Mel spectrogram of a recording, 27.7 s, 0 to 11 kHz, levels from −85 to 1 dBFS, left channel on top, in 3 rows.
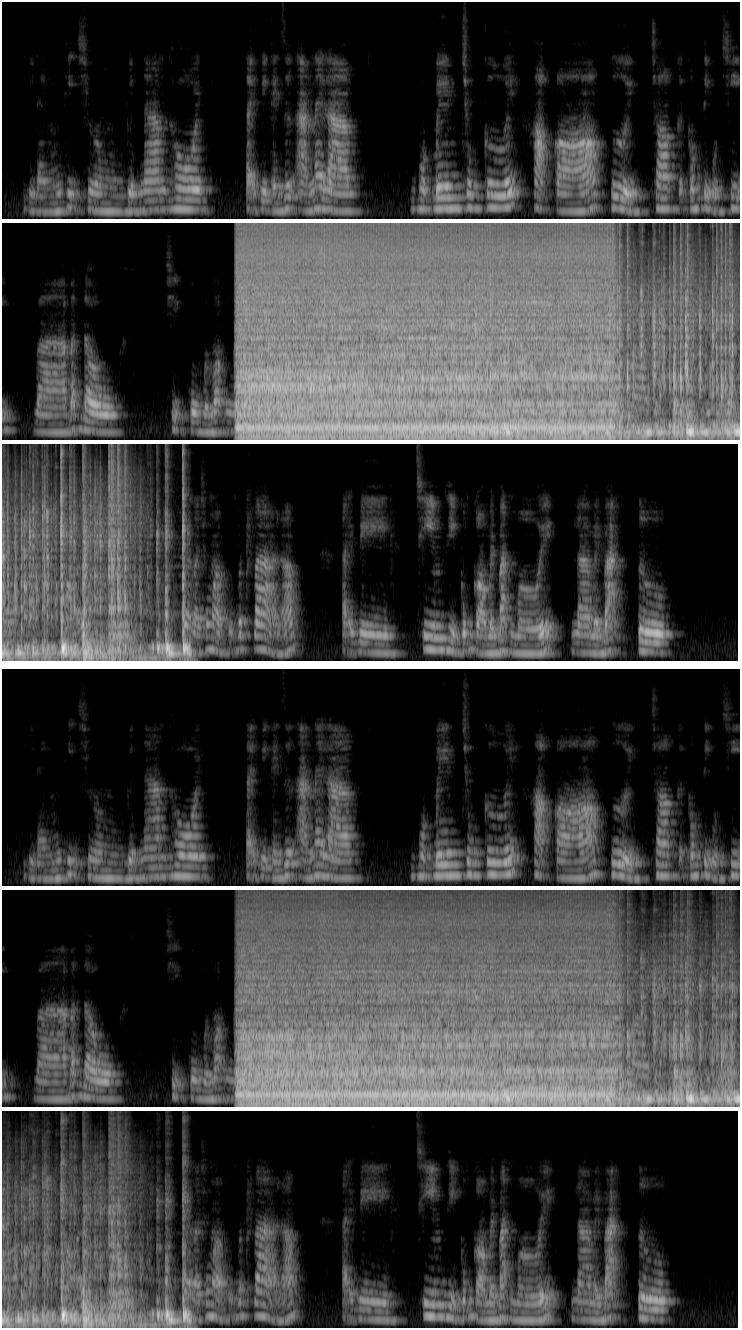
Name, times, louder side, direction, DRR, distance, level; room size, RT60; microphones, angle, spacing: voice 1, 0.3-2.6 3.0-4.5 5.1-10.7 11.3-13.5 14.1-14.9 15.1-16.2 16.5-18.8 19.2-19.6 20.7-22.2 22.7-26.7, left 2 dB, 20° left, 3.6 m, -37 dB
sound 1, 12.1-20.2, left 4 dB, 40° left, 1.5 m, -21 dB
sound 2, 12.8-20.8, left 2 dB, 55° left, 1.3 m, -28 dB
11.5 x 5.6 x 3.8 m
head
